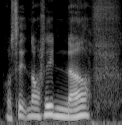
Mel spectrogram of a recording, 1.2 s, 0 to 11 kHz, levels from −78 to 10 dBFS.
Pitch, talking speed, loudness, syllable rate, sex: 160 Hz, 195 wpm, -17 LUFS, 4.2 syllables/s, male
